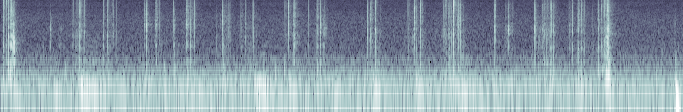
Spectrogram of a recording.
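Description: Long nails scratch across the rhinestones of a rainbow rhinestone-covered plastic diary with a unicorn patch and tap on its cover. Many short, bright clicking ticks and scraping rattles sound over a steady low hum, and a louder tap lands at the very end.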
